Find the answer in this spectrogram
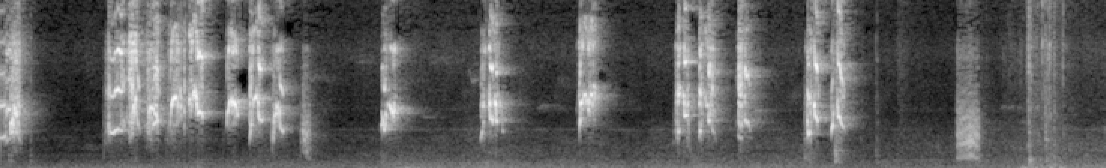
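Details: Long-tailed shrike, a wild bird singing vigorously with borrowed mimicry phrases. Clusters of sharp, high, scratchy chirps come in quick groups with short silent gaps. One lower, softer note sounds near the end.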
